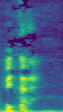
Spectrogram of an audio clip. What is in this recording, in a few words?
thanks, estonian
